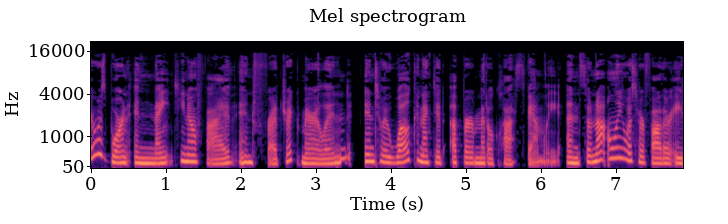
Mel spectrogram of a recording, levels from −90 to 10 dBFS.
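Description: At 3.28 s, audio data was late or lost, and the receiver replayed its last buffer to fill the gap. This Bluetooth stutter runs until 3.34 s as a buzzing repeat, then speech resumes further on with 46 ms missing, which fits two lost frames.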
